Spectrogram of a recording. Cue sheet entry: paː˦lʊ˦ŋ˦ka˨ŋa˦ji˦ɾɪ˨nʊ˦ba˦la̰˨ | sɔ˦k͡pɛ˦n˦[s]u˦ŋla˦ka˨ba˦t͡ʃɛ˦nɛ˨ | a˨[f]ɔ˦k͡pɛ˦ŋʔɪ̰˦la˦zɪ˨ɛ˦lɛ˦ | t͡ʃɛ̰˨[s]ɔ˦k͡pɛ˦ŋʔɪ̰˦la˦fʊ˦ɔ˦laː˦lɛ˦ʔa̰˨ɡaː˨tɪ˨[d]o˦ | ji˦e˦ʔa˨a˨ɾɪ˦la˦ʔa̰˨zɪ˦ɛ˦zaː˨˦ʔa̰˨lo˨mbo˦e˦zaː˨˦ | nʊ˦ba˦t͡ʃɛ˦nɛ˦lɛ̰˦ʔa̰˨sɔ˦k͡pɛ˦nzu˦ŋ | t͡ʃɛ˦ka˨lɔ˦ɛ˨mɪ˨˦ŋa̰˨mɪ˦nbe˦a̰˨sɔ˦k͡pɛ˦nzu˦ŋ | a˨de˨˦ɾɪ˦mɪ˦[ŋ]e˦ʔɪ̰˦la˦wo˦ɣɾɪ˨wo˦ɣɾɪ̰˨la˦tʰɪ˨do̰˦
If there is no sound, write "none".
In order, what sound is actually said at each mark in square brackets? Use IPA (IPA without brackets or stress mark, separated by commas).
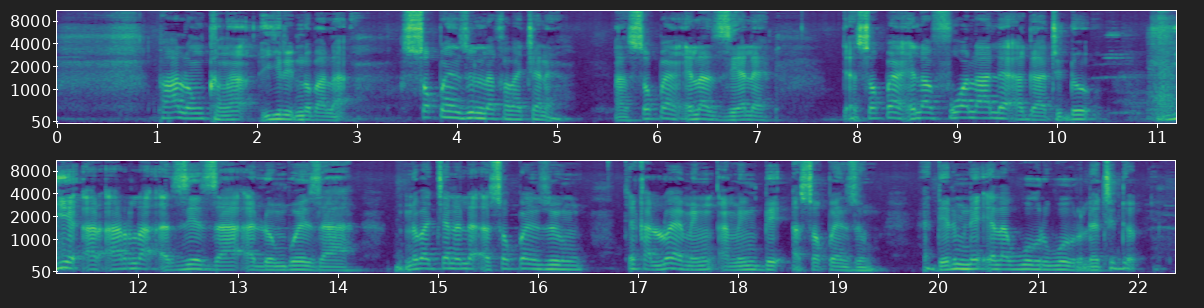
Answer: z, s, s, d, n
